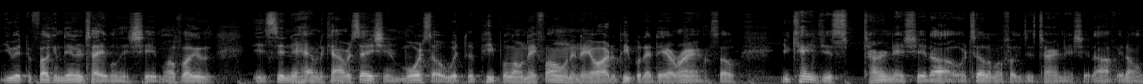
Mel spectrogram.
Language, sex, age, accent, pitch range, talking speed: English, male, 10-29, American, 75-90 Hz, 260 wpm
